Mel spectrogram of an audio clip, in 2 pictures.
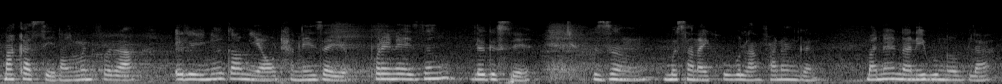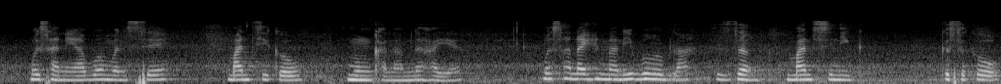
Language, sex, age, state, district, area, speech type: Bodo, female, 18-30, Assam, Chirang, urban, spontaneous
